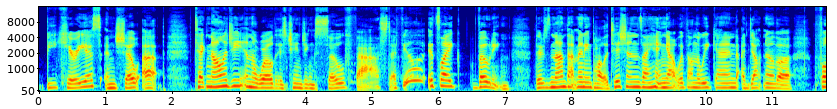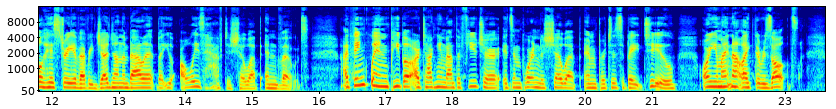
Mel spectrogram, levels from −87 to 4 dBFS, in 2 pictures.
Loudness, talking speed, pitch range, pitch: -16 LUFS, 190 wpm, 180-215 Hz, 190 Hz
